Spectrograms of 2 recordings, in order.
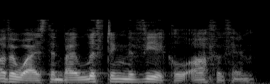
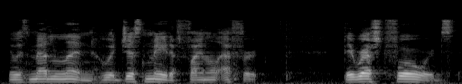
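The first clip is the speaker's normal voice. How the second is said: ordinary delivery, nothing marked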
